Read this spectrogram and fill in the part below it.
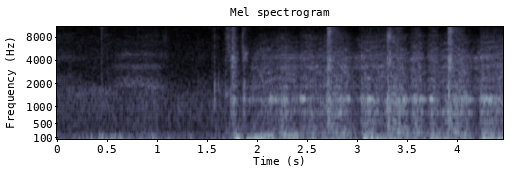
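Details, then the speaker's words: Trans Am under restoration, started on a jump box: uneven cranking churn near three beats a second before it catches, with an odd scraping note over it; sounds funny, cause unknown and still to be found. "Right? Doesn't that sound wonderful? I have no fucking idea what that is, so we're gonna have to figure this out."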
